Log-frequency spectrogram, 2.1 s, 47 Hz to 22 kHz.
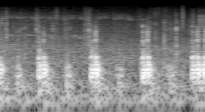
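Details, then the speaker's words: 2006 Nissan Altima 2.5L with the wheel off, rocked side to side: dull clunks about twice a second. The worn outer tie rod end is loose and its boot is destroyed, likely letting dirt in; it is to be replaced. "top's not moving bottom this this this outer tie rod end is wasted so we're gonna we're gonna replace it"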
